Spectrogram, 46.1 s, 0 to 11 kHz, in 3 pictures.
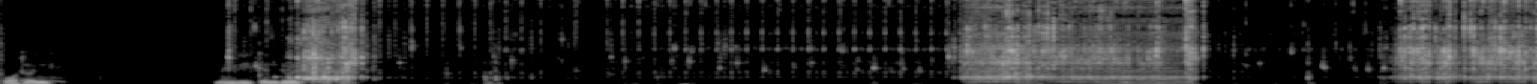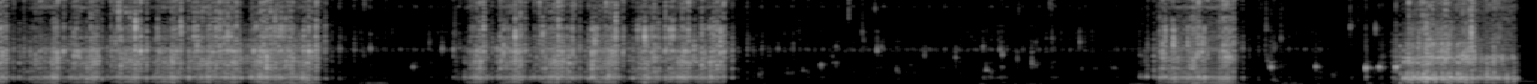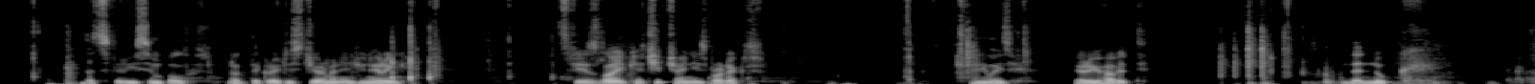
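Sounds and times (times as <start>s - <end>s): water gurgling: 2.3s - 4.1s
small electric pump motor: 2.8s - 3.8s, 9.5s - 12.1s, 13.8s - 18.7s, 19.9s - 22.8s, 26.8s - 27.9s, 29.3s - 30.6s.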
